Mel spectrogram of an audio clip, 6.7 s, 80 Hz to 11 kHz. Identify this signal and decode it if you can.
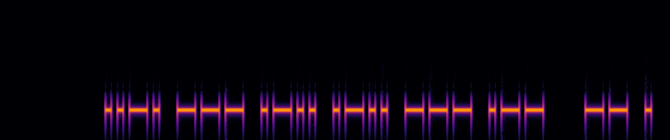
Morse code, heard as a keyed tone, about 20 wpm, 700 Hz. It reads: FOLLOW ME
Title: Sentences from Top 1000 Words - Review Part 1 - 20wpm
